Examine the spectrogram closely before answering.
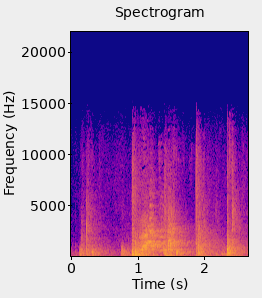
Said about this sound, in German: Die Treppe hat jetzt wirklich geklungen wie jemand, der furchtbar schreit, wie der Hund, dem er auf den Schwanz tritt. Das Haus ist so voller Geister, wirklich. Gehen Sie mal einfach nur die Treppe hoch. Da quietscht immer irgendjemand mit und stöhnt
